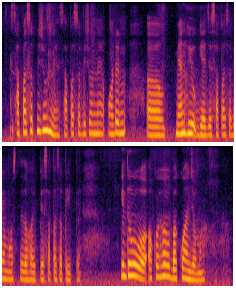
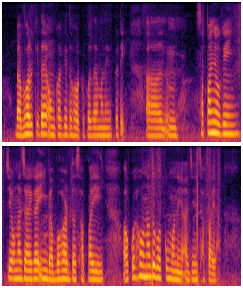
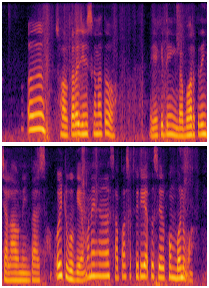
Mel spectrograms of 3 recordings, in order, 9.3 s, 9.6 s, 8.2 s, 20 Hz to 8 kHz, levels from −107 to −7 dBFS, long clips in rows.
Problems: background sounds at intervals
